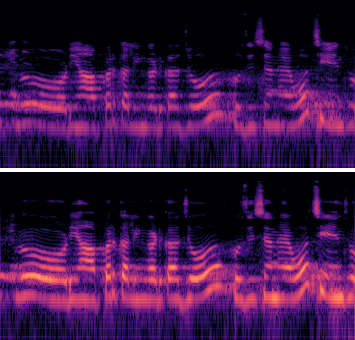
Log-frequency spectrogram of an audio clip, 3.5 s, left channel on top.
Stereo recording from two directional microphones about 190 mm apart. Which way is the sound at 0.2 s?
35° right (ahead or behind).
